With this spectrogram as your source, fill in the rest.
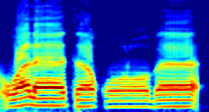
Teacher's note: pada lafal la ada mad tabi'i yaitu fathah bertemu dengan alif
